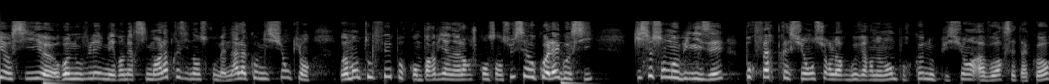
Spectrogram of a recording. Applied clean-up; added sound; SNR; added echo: neural mask model DeepFilterNet 3.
